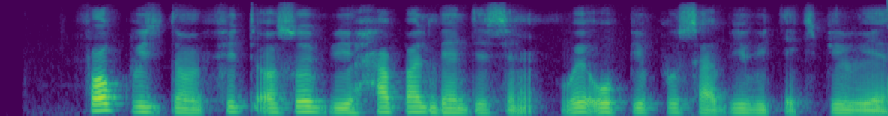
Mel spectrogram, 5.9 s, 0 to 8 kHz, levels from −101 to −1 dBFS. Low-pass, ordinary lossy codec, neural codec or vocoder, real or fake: 7.2 kHz; none; vocoder, 44.1 kHz, 128 mel bands every 512 samples, BigVGAN v2; fake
